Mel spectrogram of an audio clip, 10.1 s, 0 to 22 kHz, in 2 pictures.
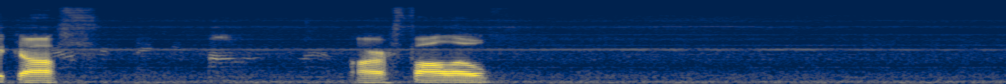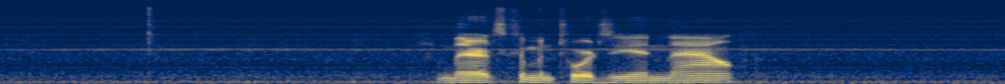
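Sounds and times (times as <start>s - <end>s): faint electrical hum: 0.0s - 10.0s
high-pitched whine: 0.0s - 10.0s.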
